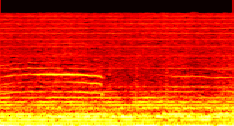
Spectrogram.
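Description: A cat meows in a drawn-out, steady tonal cry that fades partway through, heard over a loud continuous low droning hum that fills the whole clip.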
